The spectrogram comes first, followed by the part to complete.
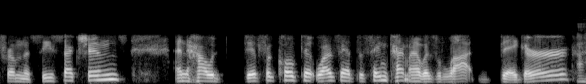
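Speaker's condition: No condition

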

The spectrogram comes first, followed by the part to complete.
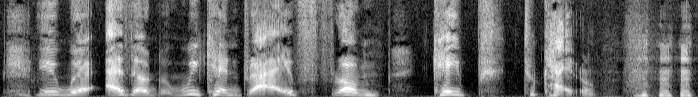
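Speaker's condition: Cerebral palsy; doctors said unable to drive, drives so-called normal automatic car; recently summited Kilimanjaro, trained walking 10 km daily and hiking

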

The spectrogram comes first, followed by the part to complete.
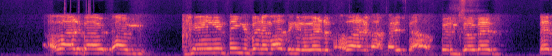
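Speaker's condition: Cerebral palsy; brain-muscle disconnect, must consciously control walking, breathing, hand placement; own training plan for Ironman competition in Kona

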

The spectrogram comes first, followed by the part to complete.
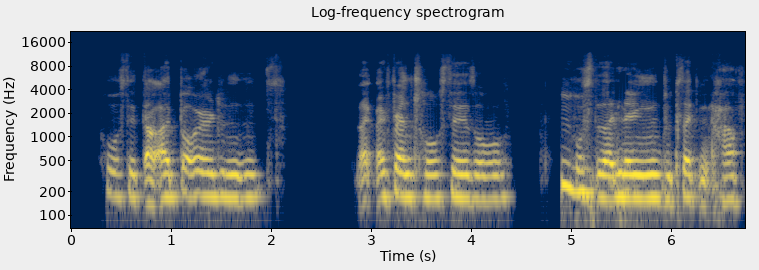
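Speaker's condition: Quadriplegic cerebral palsy; present from birth

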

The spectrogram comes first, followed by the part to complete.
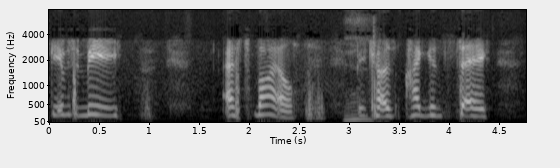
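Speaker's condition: Cerebral palsy; cerebral palsy from birth, born premature at six months, kept in incubator

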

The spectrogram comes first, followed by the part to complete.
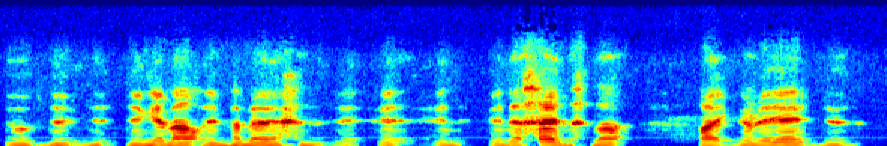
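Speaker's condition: Parkinson's; citing Parkinson's

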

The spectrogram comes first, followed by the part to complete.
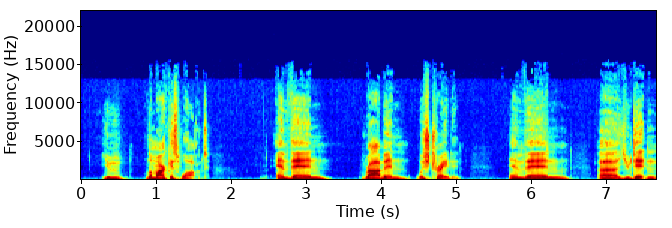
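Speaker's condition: No condition

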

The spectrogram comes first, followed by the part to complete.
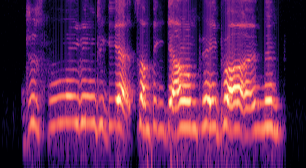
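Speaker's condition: Spastic quadriplegic cerebral palsy

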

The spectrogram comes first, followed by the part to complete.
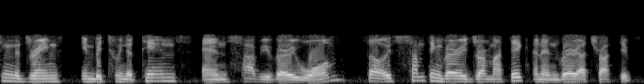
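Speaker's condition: No condition

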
